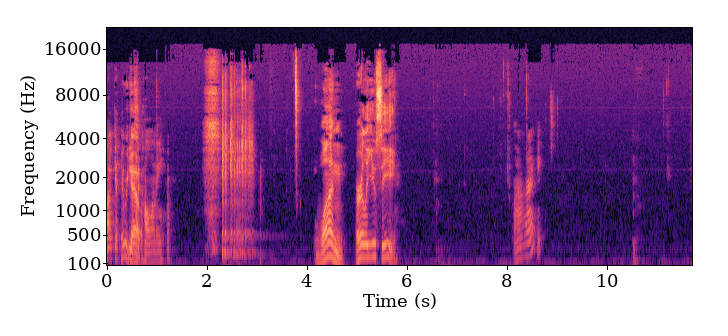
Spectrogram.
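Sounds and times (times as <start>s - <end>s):
speech: 0.0s - 2.6s, 4.2s - 5.9s, 8.2s - 8.8s
dice rolling on a hard tabletop: 2.3s - 3.2s.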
